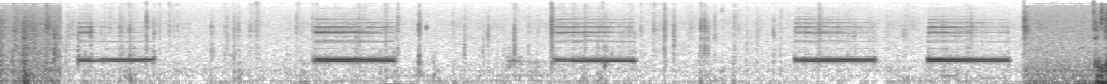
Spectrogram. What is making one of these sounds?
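A phone rings repeatedly through its speaker.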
